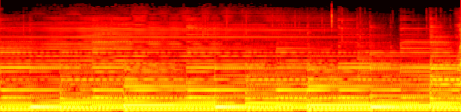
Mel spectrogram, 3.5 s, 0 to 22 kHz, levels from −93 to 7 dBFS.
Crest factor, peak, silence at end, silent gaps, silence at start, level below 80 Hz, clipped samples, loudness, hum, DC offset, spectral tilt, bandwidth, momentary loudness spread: 10 dB; -2 dBFS; 0 s; none; 0 s; -46 dBFS; under 0.1%; -12 LUFS; none; under 0.1%; -7 dB/octave; 13.5 kHz; 3 LU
